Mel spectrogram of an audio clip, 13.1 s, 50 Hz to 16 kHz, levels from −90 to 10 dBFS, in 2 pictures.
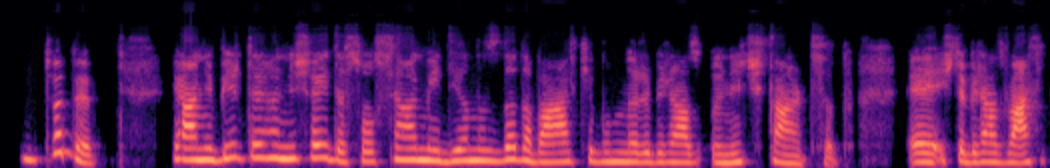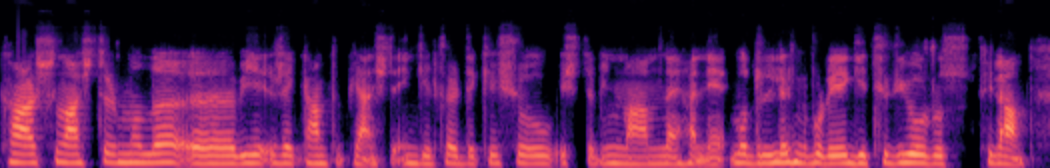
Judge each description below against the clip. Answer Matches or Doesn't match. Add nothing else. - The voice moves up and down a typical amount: Matches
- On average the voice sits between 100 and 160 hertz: Doesn't match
